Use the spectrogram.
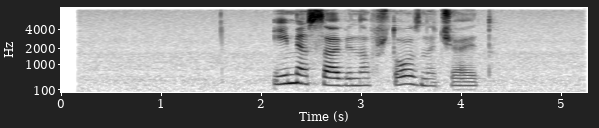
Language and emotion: Russian, neutral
